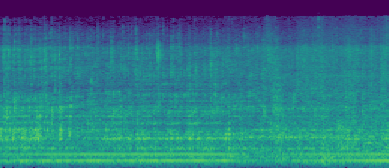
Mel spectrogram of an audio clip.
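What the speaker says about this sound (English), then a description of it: "Now we're draining." A GE top load washer drains water with a steady rushing flow and a low pump hum underneath, continuous and close, with no one speaking.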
